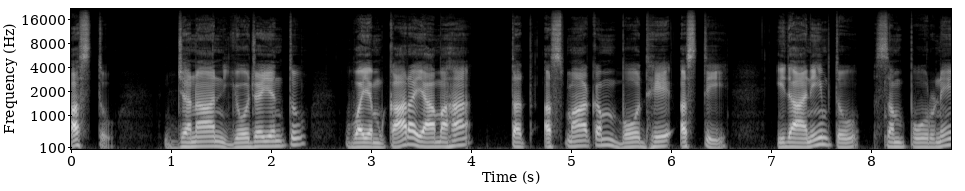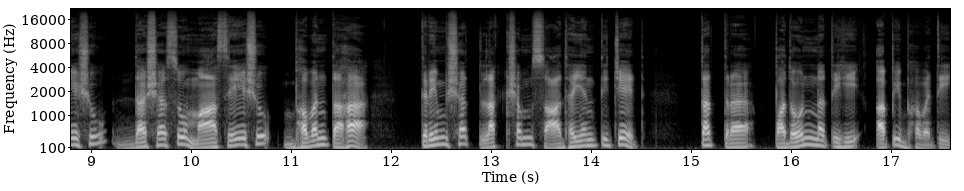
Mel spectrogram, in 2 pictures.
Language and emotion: Sanskrit, neutral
